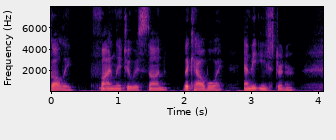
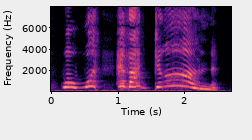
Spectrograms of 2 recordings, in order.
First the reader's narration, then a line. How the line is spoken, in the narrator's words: he screamed at his father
